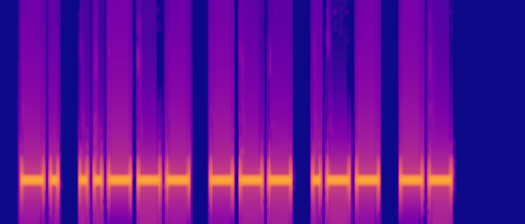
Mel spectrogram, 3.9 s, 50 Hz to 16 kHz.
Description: Morse code, heard as a keyed tone, about 21 wpm, 700 Hz. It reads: N2OWM
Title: USA Call Signs - 5 Characters - Repeated 3x - 22wpm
